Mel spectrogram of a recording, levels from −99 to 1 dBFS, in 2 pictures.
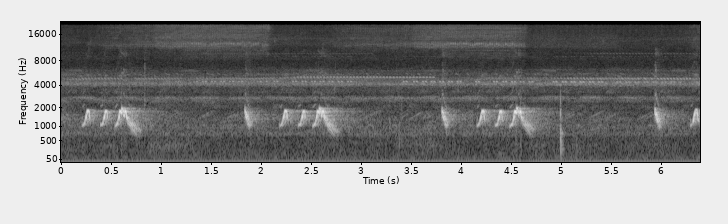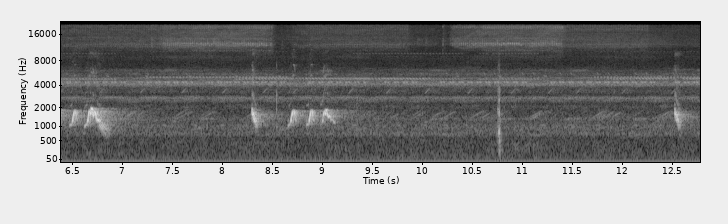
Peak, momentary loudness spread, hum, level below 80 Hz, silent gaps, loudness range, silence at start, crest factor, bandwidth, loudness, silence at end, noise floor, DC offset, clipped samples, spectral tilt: -2 dBFS; 21 LU; none; -68 dBFS; none; 8 LU; 0 s; 22 dB; over 20 kHz; -20 LUFS; 0 s; -41 dBFS; 0.1%; under 0.1%; 1 dB/octave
